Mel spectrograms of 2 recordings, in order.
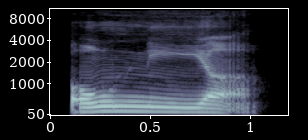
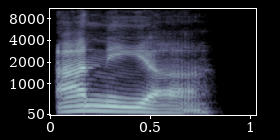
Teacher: This vowel is actually the shortening of the O sound in Hebrew. And so this kamatz, this chataf kamatz, actually makes a sound more like O than or So this word for boat is Oniya.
